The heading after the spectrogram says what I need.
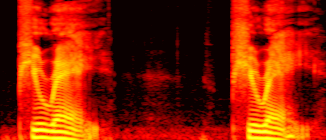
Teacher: stressที่พยางค์ที่สองนะครับ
